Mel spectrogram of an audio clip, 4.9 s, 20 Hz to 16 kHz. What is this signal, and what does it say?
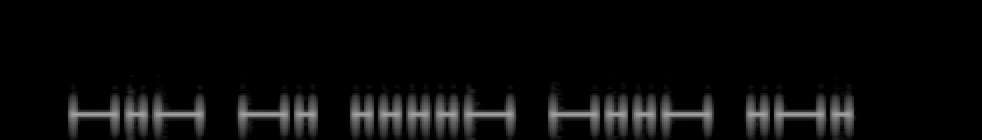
Morse code, heard as a keyed tone, about 20 wpm, 700 Hz. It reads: KN4XR
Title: Speed Racing - USA 2x2 Call Signs 17wpm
